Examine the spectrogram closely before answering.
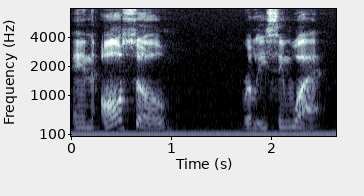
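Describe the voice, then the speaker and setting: A man's voice: medium pitch, slow, pushed and bright, rough recording. A man presenting a casual video announcement as a comic creator speaking to his followers.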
